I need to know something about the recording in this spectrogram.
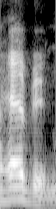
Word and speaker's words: Heaven: is it Haven or Heaven I don't know I've heard it says it's not just y'all I've heard it said six different ways no it is yeah it's pronounced Aiden heaven like the sky oh okay got it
